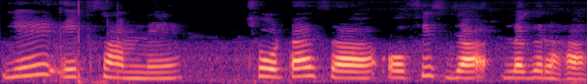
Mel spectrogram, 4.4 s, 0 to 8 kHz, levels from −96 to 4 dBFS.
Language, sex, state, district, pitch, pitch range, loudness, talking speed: Hindi, female, Punjab, Pathankot, 240 Hz, 230-280 Hz, -16 LUFS, 120 wpm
